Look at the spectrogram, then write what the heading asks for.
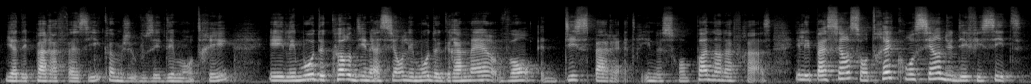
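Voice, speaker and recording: A woman's voice: fairly low pitch, moderate pace. A woman lecturing on a medical topic, explaining step by step and pointing to a diagram. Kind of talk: teaching lecture.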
